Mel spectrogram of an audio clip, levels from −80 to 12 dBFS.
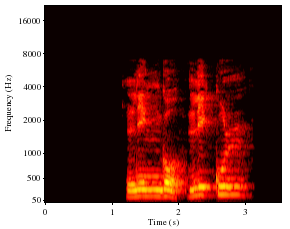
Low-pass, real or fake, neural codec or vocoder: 7.2 kHz; real; none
